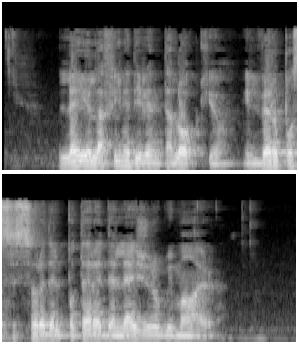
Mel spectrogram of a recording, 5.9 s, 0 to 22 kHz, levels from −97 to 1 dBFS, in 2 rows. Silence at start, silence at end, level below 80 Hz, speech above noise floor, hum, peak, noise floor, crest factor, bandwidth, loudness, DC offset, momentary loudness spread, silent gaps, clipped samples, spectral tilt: 0.6 s; 0.8 s; -44 dBFS; 33 dB; none; 0 dBFS; -47 dBFS; 14 dB; 11.5 kHz; -14 LUFS; under 0.1%; 12 LU; none; under 0.1%; -5 dB/octave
